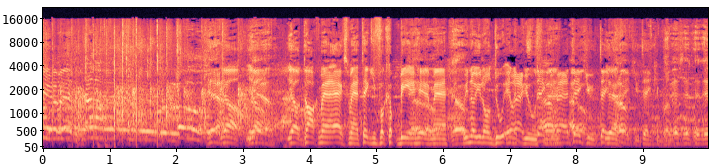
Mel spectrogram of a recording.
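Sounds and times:
audience clapping hands: 0.0s - 3.5s
speech: 3.1s - 9.9s.

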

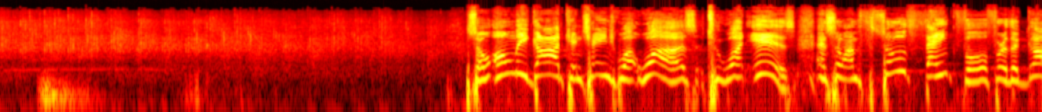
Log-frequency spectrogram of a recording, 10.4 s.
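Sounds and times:
audience applause: 0.0s - 4.7s
speech: 4.7s - 10.4s.

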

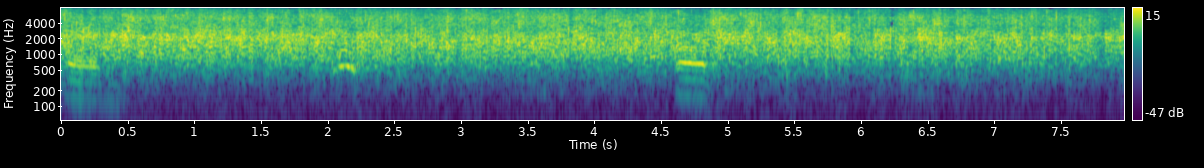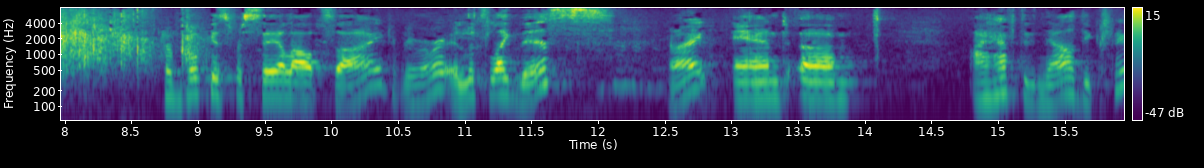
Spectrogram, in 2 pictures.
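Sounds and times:
audience applause: 0.0s - 9.2s
speech: 8.8s - 14.1s, 14.8s - 15.9s.

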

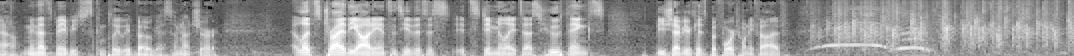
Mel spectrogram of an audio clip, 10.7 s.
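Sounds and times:
speech: 0.0s - 8.5s
audience clapping: 8.1s - 10.7s.

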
